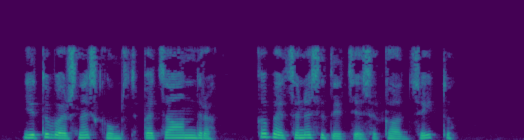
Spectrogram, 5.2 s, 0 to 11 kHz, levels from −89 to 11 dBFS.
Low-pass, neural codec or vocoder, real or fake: 7.2 kHz; none; real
